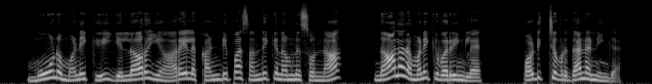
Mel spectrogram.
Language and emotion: Tamil, angry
